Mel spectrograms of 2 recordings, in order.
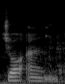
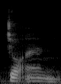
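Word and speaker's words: Joean: Ang bigkas po ng aking pangalan ay Joanne. Ang spelling po kasi ng name ko is J-O-E-A-N. Pero, I pronounce it Joanne.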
